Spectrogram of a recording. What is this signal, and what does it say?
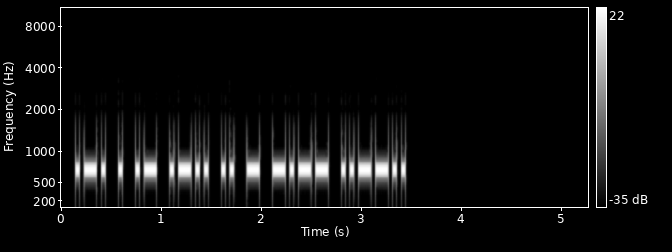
Morse code, heard as a keyed tone, about 28 wpm, 700 Hz. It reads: REALITY?
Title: Sentences from Top 1200 Words 28wpm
